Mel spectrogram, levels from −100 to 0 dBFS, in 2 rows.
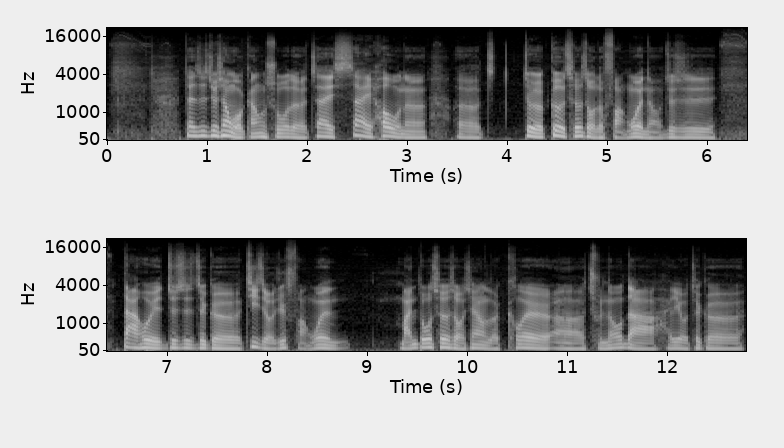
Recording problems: none

